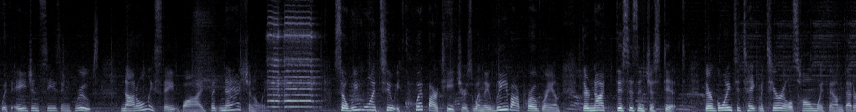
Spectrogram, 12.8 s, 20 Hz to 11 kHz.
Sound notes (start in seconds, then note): 4.0 car honking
